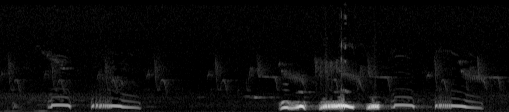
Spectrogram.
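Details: Spotted dove giving the two-note 'cốt' call to stir up other doves: two soft hoots, a pause, then a dense burst of loud, rough rolling coos ending in two gentler falling notes.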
